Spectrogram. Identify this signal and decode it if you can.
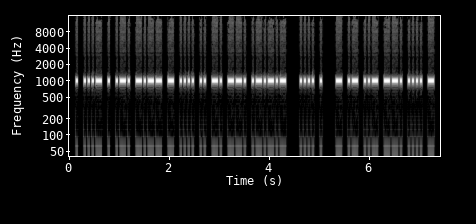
Morse code, heard as a keyed tone, about 30 wpm, 1000 Hz. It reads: EVERYTHING. HE TAUGHT
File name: qotdfiles / 30wpm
